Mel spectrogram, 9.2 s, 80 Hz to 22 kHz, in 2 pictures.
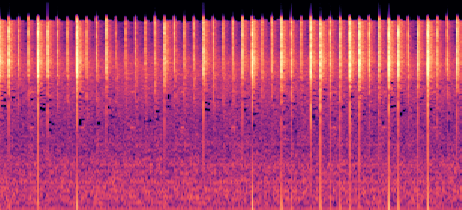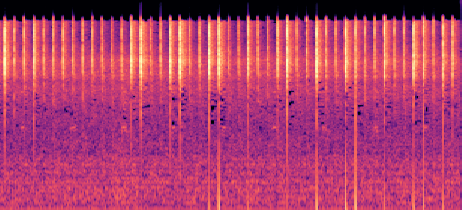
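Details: Rapid, sharp, fairly regular snapping clicks, about 150 per minute, from a MedLite C6 Q-switched laser pulsing during removal of a black-and-grey tattoo.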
